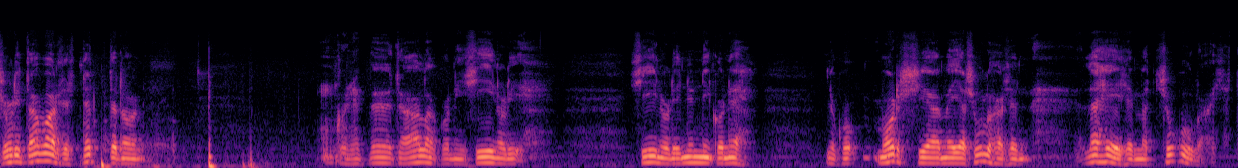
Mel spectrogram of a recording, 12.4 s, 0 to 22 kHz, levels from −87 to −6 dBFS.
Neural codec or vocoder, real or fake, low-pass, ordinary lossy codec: none; real; none; none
